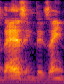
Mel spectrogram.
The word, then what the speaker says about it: Dezen: também variações de pronúncia, Dezen, não sei, mas na verdade o sobrenome seria lido como Dezen, porque praticamente a gente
